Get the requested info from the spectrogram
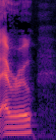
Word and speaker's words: Eru: If you want to hear the pronunciation of Eru, like for real, just listen to Marilyn in this follow-up interview. She's like, Eru.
